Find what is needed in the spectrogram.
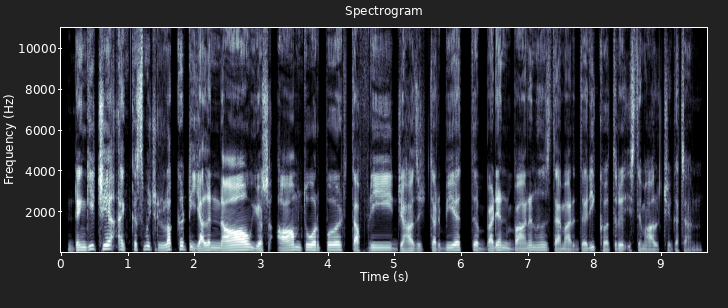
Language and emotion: Kashmiri, neutral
